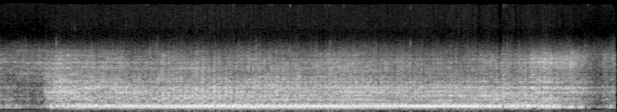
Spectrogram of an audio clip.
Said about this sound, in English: I'll rev up the engine.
